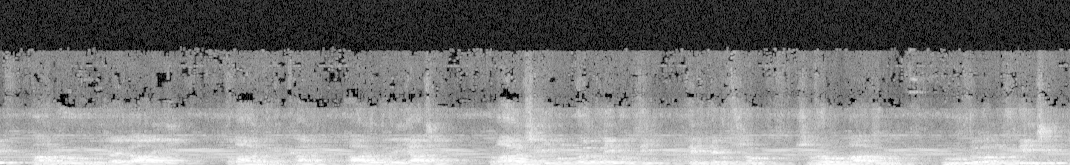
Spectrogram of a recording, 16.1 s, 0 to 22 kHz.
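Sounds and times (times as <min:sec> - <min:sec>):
mantra chanting: 0:00.0 - 0:16.0
musical accompaniment: 0:00.0 - 0:16.0.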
